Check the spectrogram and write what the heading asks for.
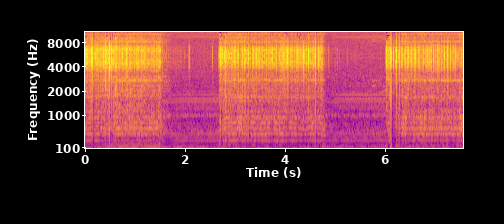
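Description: Stick welding: the arc of a coated electrode crackling on rusty steel tubing, in three runs of about one and a half to two seconds, broken by pauses of about a second. A steady hum continues underneath.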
